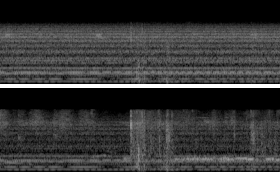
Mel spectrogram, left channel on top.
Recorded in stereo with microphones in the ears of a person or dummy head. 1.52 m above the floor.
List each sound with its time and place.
0.0 s a drone: 55° left (ahead or behind)
1.3 s crumpling: 50° right (ahead or behind)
